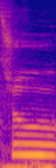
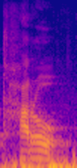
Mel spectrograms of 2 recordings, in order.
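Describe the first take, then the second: First: It is one syllable ending in an oo sound. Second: It is two syllables, tha then ro. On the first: The speaker calls it wrong. "এই থ্রু থ্রো সব উচ্চারণ হলো ভুল" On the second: The speaker calls it right. "এটা হলো থারো"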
